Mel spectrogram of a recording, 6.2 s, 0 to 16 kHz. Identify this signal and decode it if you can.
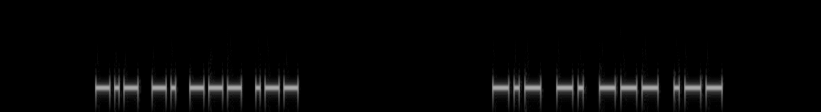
Morse code, heard as a keyed tone, about 33 wpm, 700 Hz. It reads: KNOW KNOW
